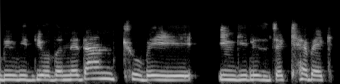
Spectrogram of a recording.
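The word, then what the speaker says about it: Québec: Quebec değil yalnız canım Quebec.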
